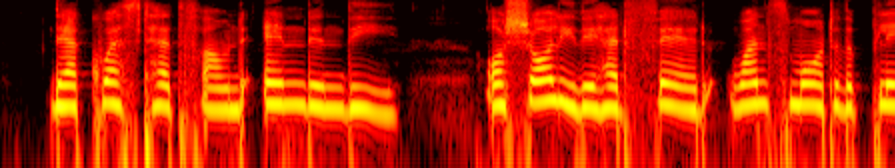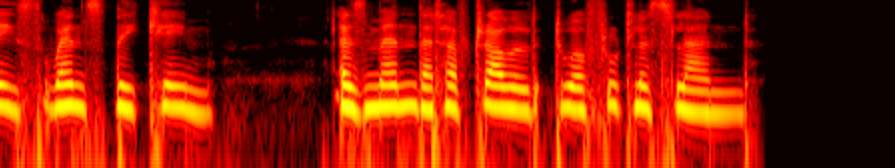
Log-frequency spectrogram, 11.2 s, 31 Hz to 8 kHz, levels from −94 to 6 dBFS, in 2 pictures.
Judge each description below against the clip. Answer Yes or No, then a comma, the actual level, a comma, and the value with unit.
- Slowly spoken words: No, average, 155 wpm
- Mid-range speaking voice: No, high, 235 Hz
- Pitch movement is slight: Yes, narrow, 2.1 semitones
